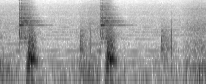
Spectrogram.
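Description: Two bright glass clinks about a second apart during a New Year dinner toast, each followed by a softer ring, close and clear with no talk over them.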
